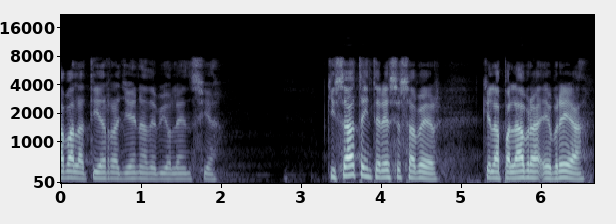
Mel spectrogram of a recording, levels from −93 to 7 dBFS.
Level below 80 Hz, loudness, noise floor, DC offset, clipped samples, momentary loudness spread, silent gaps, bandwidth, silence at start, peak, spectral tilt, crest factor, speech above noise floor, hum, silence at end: -62 dBFS; -21 LUFS; -74 dBFS; under 0.1%; under 0.1%; 18 LU; none; 8 kHz; 0 s; -2 dBFS; -5.5 dB/octave; 20 dB; 53 dB; none; 0.1 s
